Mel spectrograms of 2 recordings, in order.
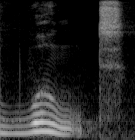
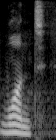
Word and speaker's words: won't: before you heard me with the money is won't be careful with the pronunciation it's not want its world so the example is I won't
